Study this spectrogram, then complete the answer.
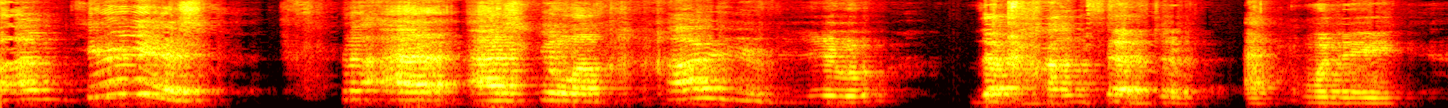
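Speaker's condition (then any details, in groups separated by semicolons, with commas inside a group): Spastic quadriplegic cerebral palsy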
